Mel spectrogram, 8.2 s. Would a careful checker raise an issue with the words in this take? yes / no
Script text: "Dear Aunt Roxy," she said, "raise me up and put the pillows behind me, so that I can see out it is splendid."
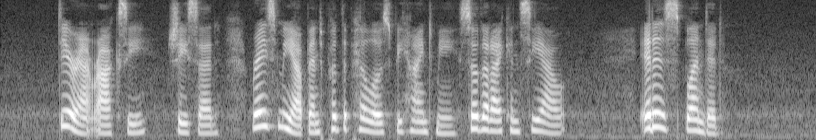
no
